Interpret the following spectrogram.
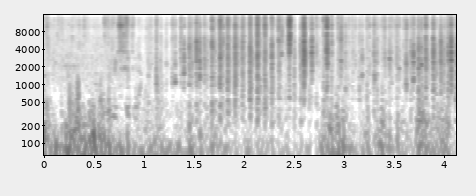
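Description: A screwdriver stabbing drainage holes through the plastic of a potting-soil bag: a quick run of crackling pokes and plastic rustling.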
